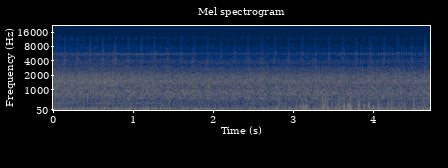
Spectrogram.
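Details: 1985 Toyota Celica Supra MKII rough idle, with long cranks on cold start, fine above 1000 rpm, no white smoke, and gassy exhaust; unplugging the throttle position sensor smoothed it. Uneven lumpy idle with irregular low thumps.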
